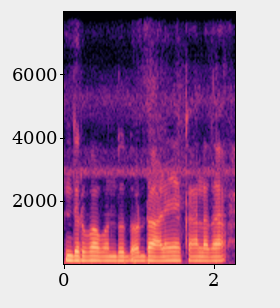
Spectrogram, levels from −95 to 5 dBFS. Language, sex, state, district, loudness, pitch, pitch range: Kannada, male, Karnataka, Koppal, -14 LUFS, 130 Hz, 130-135 Hz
